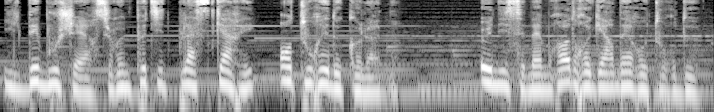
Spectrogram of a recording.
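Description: A woman narrating a storybook in a steady, even storytelling manner. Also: fairly low pitch, fairly quick, soft background music.

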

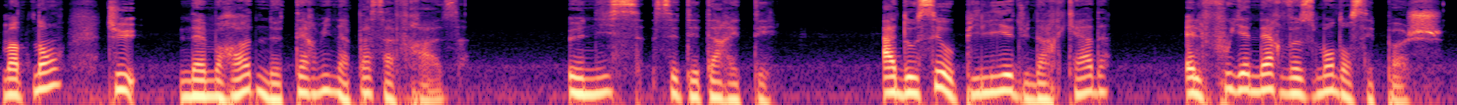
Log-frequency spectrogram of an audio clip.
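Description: A woman narrating a storybook in a steady, even storytelling manner. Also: lowish voice, normal speed, breathy edge, no room sound.

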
